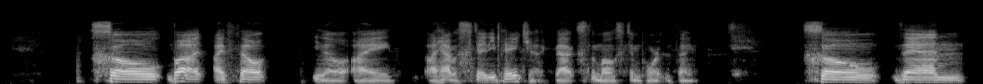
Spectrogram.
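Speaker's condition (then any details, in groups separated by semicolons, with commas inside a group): Cleft palate; present since childhood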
